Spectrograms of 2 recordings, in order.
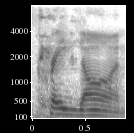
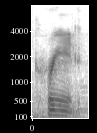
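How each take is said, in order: First: The O is sounded as its own syllable. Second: It is squeezed into one syllable, like crown. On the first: The speaker calls it right. "It has an O, so it's crayon" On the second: The speaker calls it wrong. "not crayon"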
